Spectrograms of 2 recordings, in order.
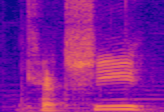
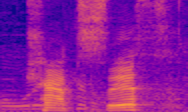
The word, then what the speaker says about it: Cat Sìth: another Gala showcase and Ketchi is kinda crazy. Note, it's Ketchi, not Cat Sìth, because it's not it's a Gaelic name, right?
